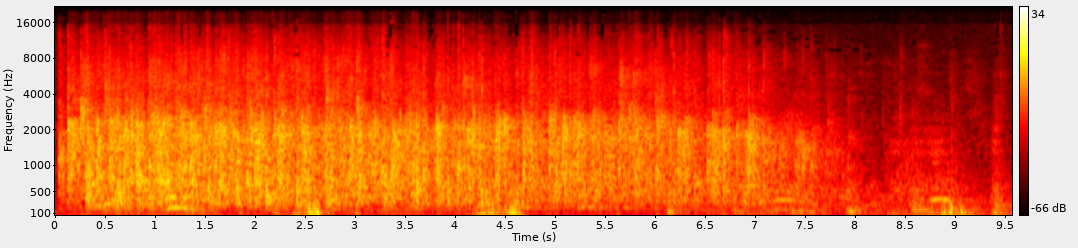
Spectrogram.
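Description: A crowd breaks into sustained applause, dense and loud at first, then gradually thinning out toward the end, with a few scattered voices and cheers mixed in.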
